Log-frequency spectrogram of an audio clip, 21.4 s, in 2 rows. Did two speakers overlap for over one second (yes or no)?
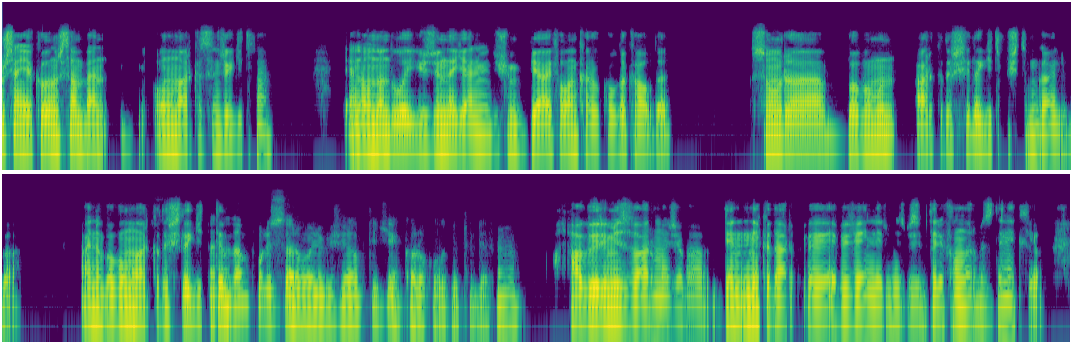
no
